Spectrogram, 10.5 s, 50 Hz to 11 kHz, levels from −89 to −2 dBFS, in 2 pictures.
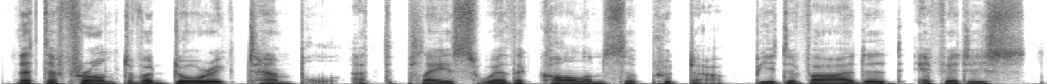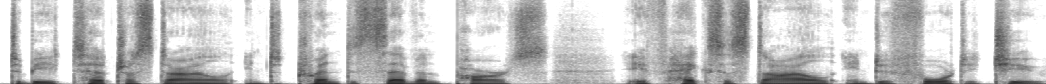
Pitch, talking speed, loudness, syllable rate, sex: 115 Hz, 190 wpm, -21 LUFS, 5.4 syllables/s, male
